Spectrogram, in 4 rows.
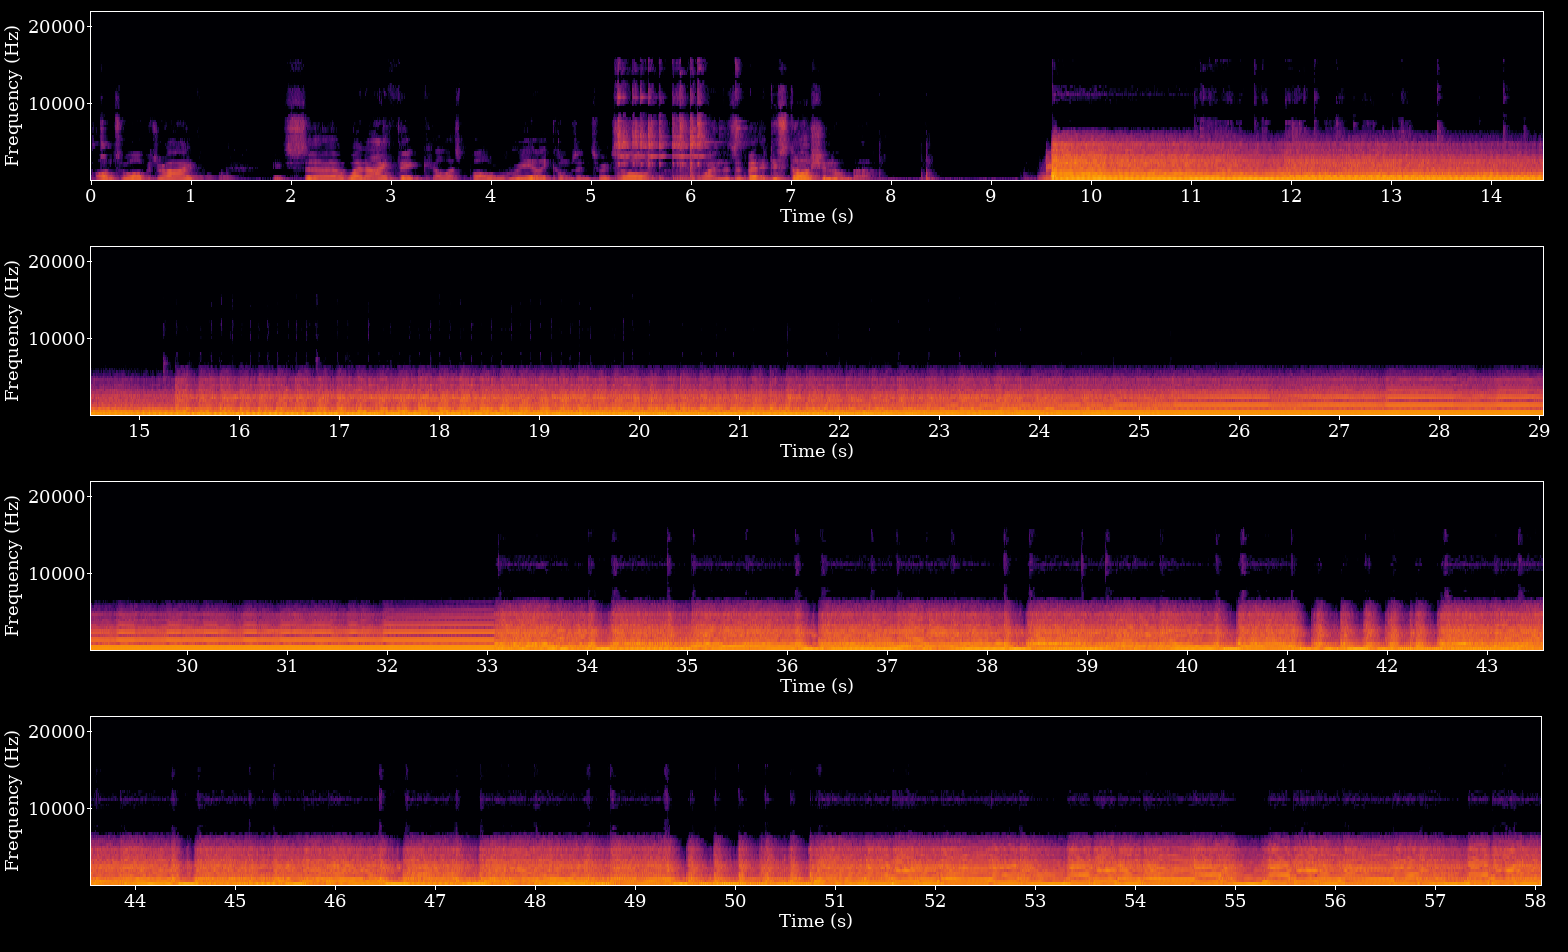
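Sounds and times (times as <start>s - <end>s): distorted electric guitar: 9.4s - 58.0s.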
